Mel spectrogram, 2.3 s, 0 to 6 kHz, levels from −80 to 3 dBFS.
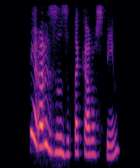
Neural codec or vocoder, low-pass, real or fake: codec, 16 kHz, 2 kbps, X-Codec, WavLM features, trained on Multilingual LibriSpeech; 5.4 kHz; fake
